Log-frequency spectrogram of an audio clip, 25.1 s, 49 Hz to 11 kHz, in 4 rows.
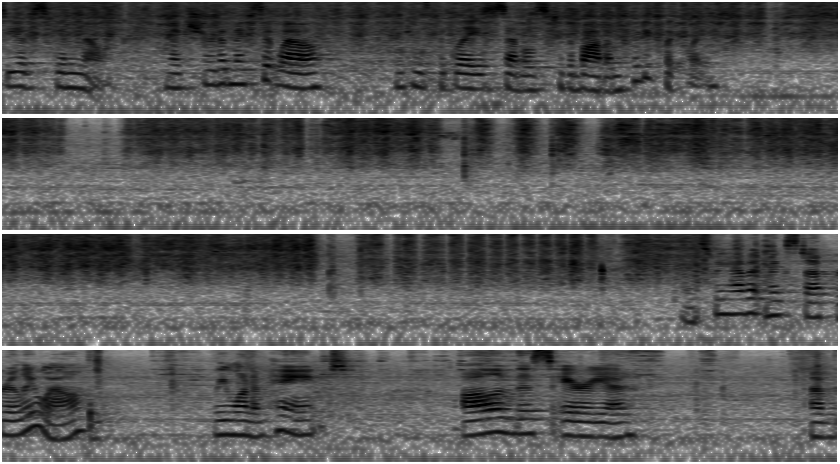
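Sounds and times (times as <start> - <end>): paintbrush rubbing against bowl: 0.0 - 14.9.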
